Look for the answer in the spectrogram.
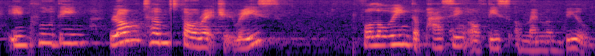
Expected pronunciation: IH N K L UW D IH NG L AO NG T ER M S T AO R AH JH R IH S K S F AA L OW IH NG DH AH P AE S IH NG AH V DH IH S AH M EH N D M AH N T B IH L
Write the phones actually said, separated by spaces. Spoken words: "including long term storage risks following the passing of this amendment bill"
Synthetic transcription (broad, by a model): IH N K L UW D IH NG L AO NG T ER M S T AO R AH CH R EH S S F AA L OW IH NG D AH P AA S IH NG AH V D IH S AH M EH N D M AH N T B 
